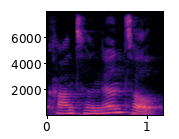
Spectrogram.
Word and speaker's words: continental: the example is continental where is the stress which syllable again the third syllable continental continental so um you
